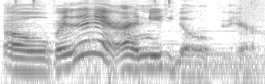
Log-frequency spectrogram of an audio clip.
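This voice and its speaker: A woman's voice: medium pitch, wildly swooping pitch, a little fast, soft background music. A woman doing casual live gameplay commentary, talking to herself in a playful, rambling way. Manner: playful, rambling self-talk. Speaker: game streamer.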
